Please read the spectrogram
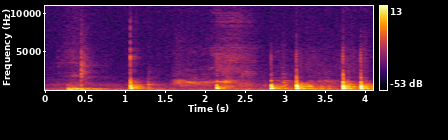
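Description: Short, sharp taps and knocks of a pen stylus striking an interactive whiteboard as the letters of "CDH" are written, about eight in all, coming quicker near the end.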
